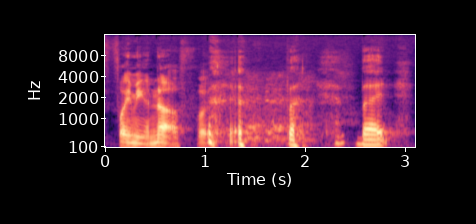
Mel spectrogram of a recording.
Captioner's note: laughter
